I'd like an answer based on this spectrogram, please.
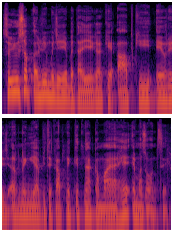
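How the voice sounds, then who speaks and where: A man from Pakistan hosts a relaxed interview, his low, mellow voice steady and encouraging. He mixes English phrases into his questions as he draws out his guest. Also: normal speed. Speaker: interview host. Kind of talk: casual interview.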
